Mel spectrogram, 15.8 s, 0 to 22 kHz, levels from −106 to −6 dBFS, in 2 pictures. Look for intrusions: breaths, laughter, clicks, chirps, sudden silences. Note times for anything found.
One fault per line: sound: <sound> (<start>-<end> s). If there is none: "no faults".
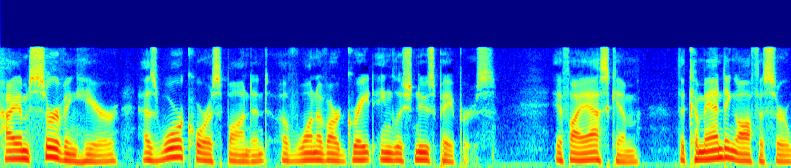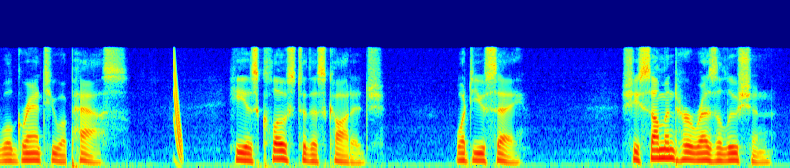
sound: chirp (9.6-9.7 s)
